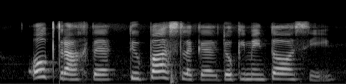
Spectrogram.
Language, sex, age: Afrikaans, female, 19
